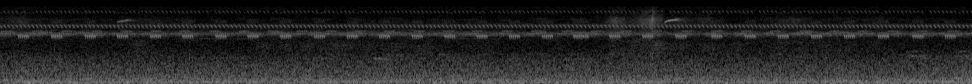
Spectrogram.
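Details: Crickets calling in a forest with bright, evenly timed chirp pulses, several per second, a sustained high drone running beneath them and a thick low-frequency hiss; one brief louder click near the end.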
